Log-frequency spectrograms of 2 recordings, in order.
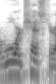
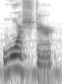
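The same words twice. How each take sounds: First: Worcester in three syllables, as "war-chester"; Worcester with a full "chester" ending; spelling pronunciation. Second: Worcester shortened to two syllables; Worcester with the middle swallowed; two-syllable pronunciation. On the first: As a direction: sound out Worcester as it is spelt, war-CHES-ter. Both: Shown as a demonstration. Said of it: "I'm not sure how it's pronounced".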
